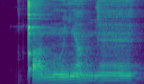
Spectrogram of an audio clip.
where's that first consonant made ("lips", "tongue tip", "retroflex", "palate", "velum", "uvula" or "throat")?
uvula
